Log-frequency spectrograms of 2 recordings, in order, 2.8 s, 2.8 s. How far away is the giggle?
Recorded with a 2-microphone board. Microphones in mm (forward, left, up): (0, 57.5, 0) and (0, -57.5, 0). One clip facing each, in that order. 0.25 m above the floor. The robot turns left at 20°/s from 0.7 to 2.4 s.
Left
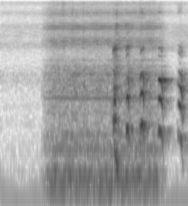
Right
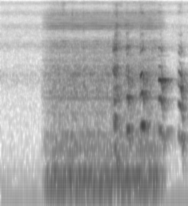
About 0.6 m.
